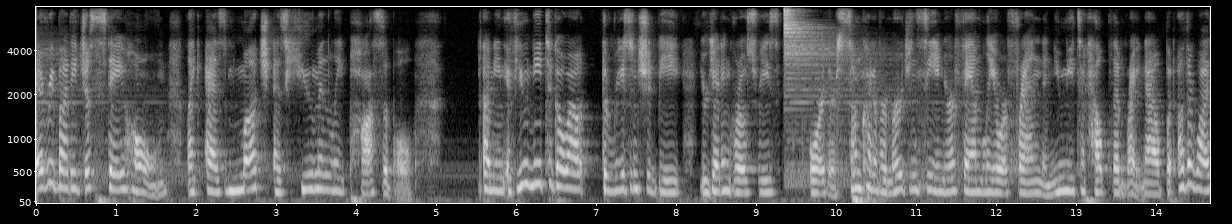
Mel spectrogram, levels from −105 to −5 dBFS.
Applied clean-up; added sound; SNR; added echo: none; Gong; 15 dB; reverberation time 0.4 s.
